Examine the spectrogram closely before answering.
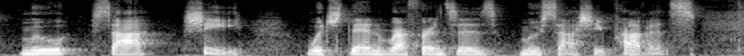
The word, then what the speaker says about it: Musashi: 634 M tall and that seemingly odd number was actually intentional because 634 can be pronounced Musashi which then references Musashi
